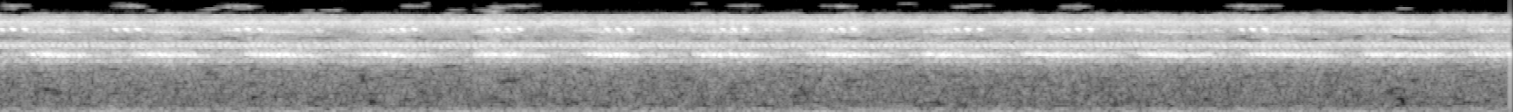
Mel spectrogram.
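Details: Night-time cricket chorus outdoors with wind. Short ringing chirps come about every half second, evenly spaced, layered over a dense continuous high-pitched insect drone and a soft low background hum.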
